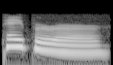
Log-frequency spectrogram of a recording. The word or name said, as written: paperer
